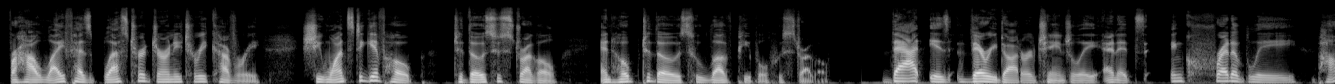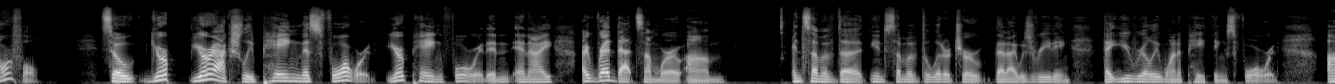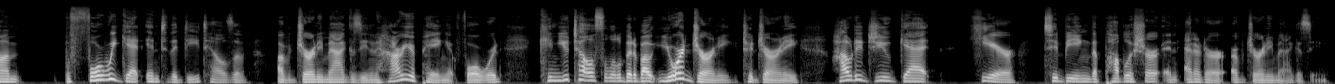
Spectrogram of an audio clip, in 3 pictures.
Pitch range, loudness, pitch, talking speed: 100-135 Hz, -18 LUFS, 115 Hz, 180 wpm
